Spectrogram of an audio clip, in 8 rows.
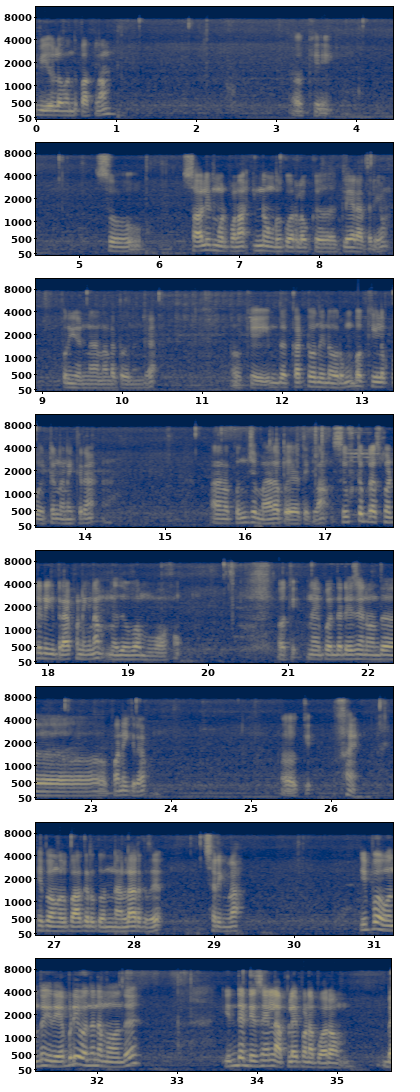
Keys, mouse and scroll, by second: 0.6 KP_3, 2.3 scroll up 2, 3.5 shift+middle click, 3.5 scroll up 4, 5.8 scroll down 1, 6.3 middle click, 7.0-8.0 scroll down 1, 8.0 z, 9.4-9.7 scroll down 2, 9.7 middle click, 11.4-11.8 scroll up 1, 11.8 middle click, 15.6 middle click, 18.5 g, 22.9 scroll down 1, 23.5 middle click, 23.5 scroll down 2, 25.4 scroll up 1, 25.8 middle click, 29.1-29.4 scroll up 1, 29.4 middle click, 32.3 scroll down 1.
